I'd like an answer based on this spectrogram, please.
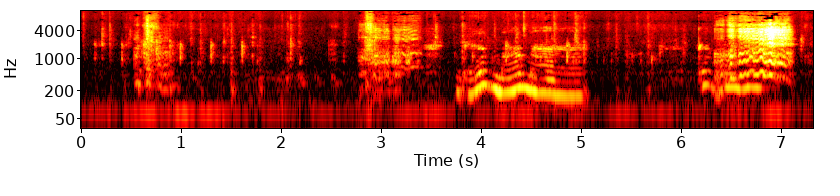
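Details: Nigerian Dwarf goats kidding on a homestead during kidding season; a wavering, quavering bleat in the middle, then a shorter strained cry near the end, with human voices and soft rustling between.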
